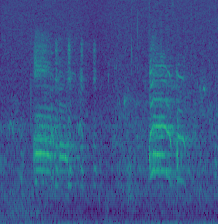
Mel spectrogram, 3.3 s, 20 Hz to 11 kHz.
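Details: A Gadwall (Mareca strepera) in winter at Aiguamolls Natural Park, Catalonia, 24 January 2022, gives two harsh, nasal, quacking calls about a second and a half apart, each a short rasping burst.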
